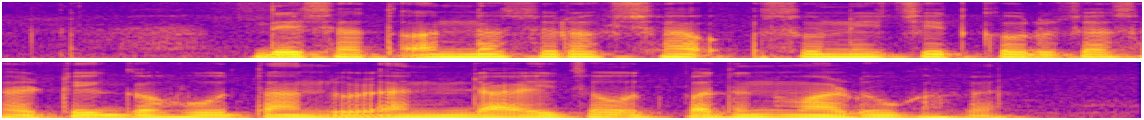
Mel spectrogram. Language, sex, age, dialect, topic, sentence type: Marathi, male, 18-24, Southern Konkan, agriculture, statement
